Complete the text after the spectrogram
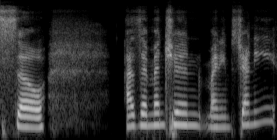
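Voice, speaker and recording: The speaker has an American accent and a moderate pace, with a dry, close sound lacking any echo. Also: woman. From United States. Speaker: recruiter. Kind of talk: presentation.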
